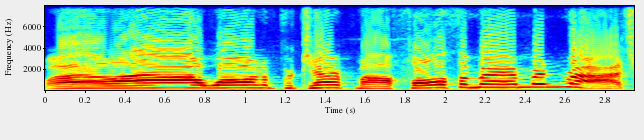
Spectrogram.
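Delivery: blaring, drawn-out, high-pitched American monkey voice. Asked by the other speaker to voice an American monkey: American monkey voice. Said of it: "what an American monkey would sound like".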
